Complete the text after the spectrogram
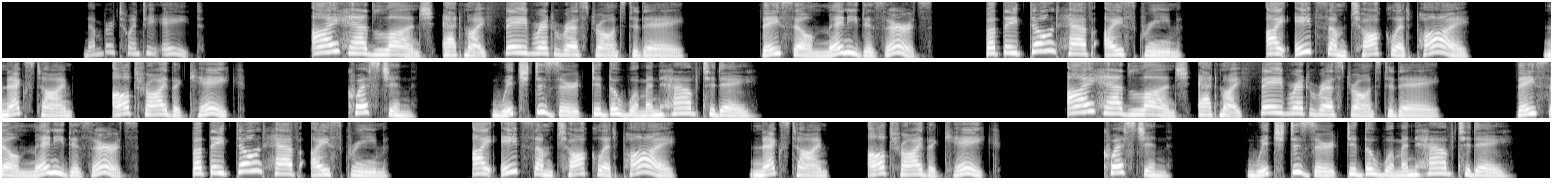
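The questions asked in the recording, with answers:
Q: Which dessert did the woman have today?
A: Chocolate pie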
